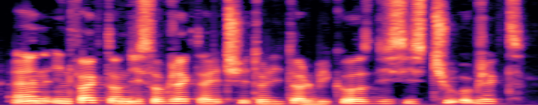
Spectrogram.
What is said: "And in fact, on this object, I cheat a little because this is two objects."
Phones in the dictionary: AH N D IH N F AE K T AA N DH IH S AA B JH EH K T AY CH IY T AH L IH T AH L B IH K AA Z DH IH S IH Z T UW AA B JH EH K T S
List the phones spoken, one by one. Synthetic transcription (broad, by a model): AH N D IH N F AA K T AA N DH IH S AA B JH EH K T AY CH IY T AH L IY T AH L B IH K AA Z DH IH S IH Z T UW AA B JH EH K T S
